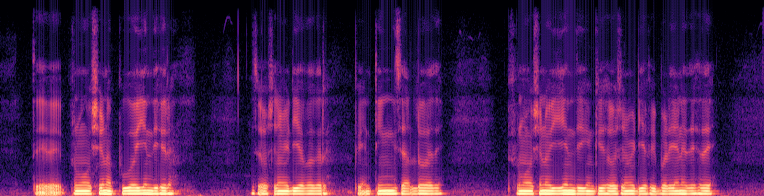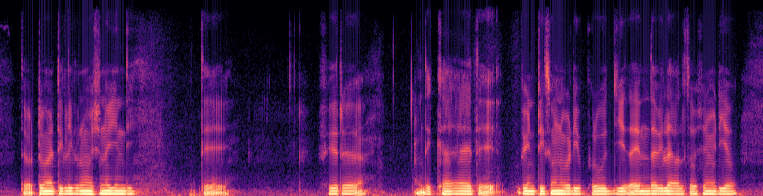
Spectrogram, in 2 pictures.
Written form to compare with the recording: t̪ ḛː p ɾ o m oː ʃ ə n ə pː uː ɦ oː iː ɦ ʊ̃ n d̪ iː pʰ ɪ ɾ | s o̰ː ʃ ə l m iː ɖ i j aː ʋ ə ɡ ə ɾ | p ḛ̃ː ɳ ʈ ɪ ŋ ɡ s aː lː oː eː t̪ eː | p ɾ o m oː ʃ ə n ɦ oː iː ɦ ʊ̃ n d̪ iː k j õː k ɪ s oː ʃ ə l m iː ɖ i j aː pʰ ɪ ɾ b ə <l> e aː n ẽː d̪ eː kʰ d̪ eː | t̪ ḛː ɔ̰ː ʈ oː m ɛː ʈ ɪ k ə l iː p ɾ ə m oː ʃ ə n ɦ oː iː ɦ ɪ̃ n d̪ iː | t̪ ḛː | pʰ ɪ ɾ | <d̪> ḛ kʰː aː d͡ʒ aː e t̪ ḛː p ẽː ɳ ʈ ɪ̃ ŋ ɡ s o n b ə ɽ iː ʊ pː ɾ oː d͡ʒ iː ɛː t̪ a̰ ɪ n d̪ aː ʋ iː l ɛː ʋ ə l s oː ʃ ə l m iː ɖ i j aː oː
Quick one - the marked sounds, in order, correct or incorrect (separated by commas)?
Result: incorrect, correct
